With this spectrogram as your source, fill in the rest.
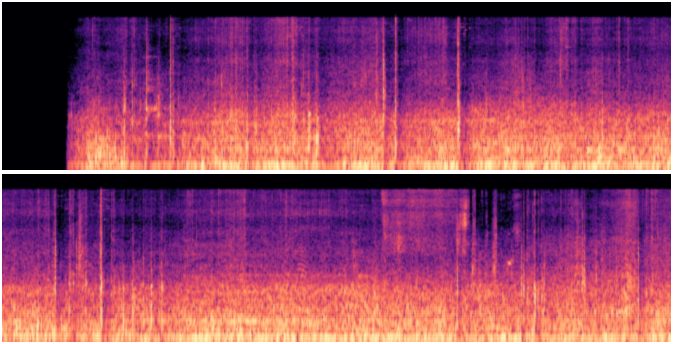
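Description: Skateboard wheels roll and rumble over smooth concrete.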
